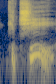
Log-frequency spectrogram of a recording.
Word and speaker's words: Kji: And we say Kji, and you say G.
